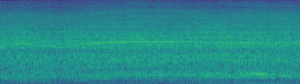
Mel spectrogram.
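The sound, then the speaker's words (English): A power drill whirs continuously and evenly as antlers from a mule deer are attached to a lightweight hard foam deer form. “Next, he cuts the mule deer's antlers from its skull and attaches them onto the deer form using a drill.”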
